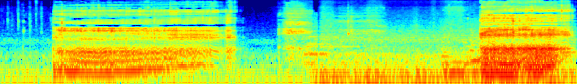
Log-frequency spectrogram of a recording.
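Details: Girl burping: two long, loud, voiced belches separated by a brief pause and a lower rumble.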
